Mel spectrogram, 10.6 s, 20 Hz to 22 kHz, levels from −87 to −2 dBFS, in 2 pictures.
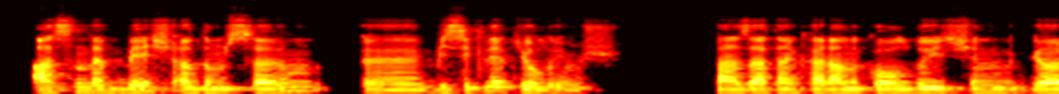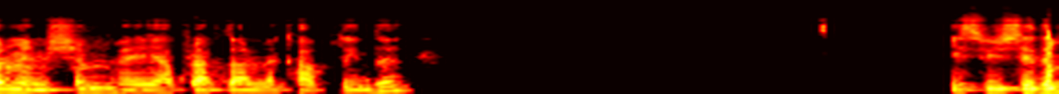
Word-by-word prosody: aslında 135 +3 +1
5 150 +1 +1
adım 140 -1 +2
sağım, 140 - +1 0.2
eee, 120 -1 -2
bisiklet 160 +7 -1
yoluymuş. 110 -6 -2 0.5
Ben 125 0 +5
zaten 130 +1 +3
karanlık 135 +1 +3
olduğu 135 +3 +3
için 145 -1 0
görmemişim 130 +2 +2
ve 115 0 -4
yapraklarla 115 +1 -2
kaplıydı. 120 - -5 2.7
İsviçre'de 140 +3 +2
135 Hz, 95 wpm, -23 LUFS, 120-145 Hz, 2.7 s, Ben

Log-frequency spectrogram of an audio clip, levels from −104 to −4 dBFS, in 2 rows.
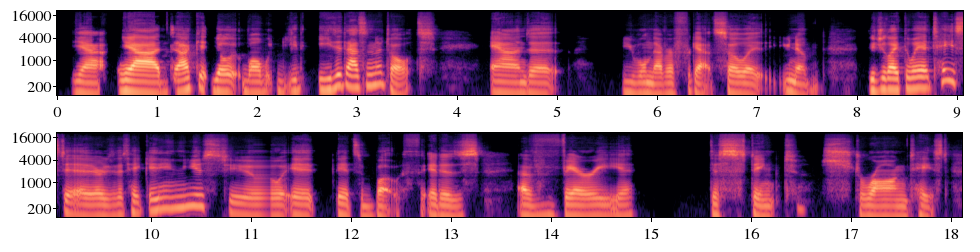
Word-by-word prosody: Yeah. 135 -2 +2 0.2
Yeah, 140 -3 +10
duck 155 +3 +4
it - - -1
you'll 145 -2 +2
well 140 -1 +2
w - - -11
you'd 155 +2 -9
eat 165 +3 -2
it 215 +1 0
as 195 0 +6
an 215 - -2
adult 235 -1 -3 0.5
and, 135 -1 0
uh, 130 -2 -1 0.7
you 135 -2 -8
will 130 0 -3
never 125 0 -1
forget, 135 +3 -3
so, 130 -2 +2
uh, 120 -2 -1 0.2
you 155 - -6
know, 125 -4 -1 0.6
did 155 0 0
you 170 - +1
like 165 -1 +7
the 180 - -3
way 185 +1 +5
it 185 0 0
tasted, 205 - -1
or 130 0 -1
did 125 +1 -9
it 135 - -6
take 155 -2 -7
getting 205 +5 -4
used 240 -2 -4
to? 130 -4 -5
It 130 -3 -3 0.2
it's 135 -4 -4
both, 115 0 -4 0.2
it 130 -1 -1
is 120 -1 0 0.4
a 130 - +1 0.3
very, 130 0 -1
uh, 130 +1 -6 0.8
distinct, 120 +9 -1 0.2
strong 120 -2 -1
taste. 115 +1 -8
135 Hz, 160 wpm, -24 LUFS, 125-155 Hz, 0.8 s, Yeah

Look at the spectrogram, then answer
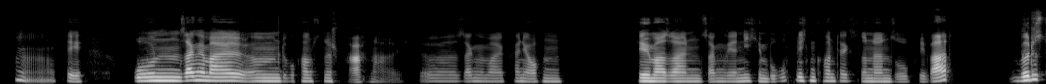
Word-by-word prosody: Hm, 190 -3 -9
okay. 145 -3 -7 0.5
Und 175 +1 +6
sagen 185 +2 +5
wir 190 - +6
mal, 170 -3 +5
ähm, 150 +1 0
du 145 - -14
bekommst 150 +1 -10
'ne 150 - -6
Sprachnachricht. - - -9
Äh, 145 0 -15
sagen 145 +1 -12
wir 145 - -11
mal, 140 0 -11
kann 150 +1 -12
ja 135 - -6
auch 135 +2 -9
'n 140 -2 -10 0.8
Thema 150 -2 +5
sein, 140 0 -2
sagen 135 +1 -9
wir, 140 0 -7
nicht 150 +1 -6
im 140 -2 -5
beruflichen 170 +5 -6
Kontext, 160 -2 -8
sondern 140 -1 -4
so 125 0 -13
privat. 130 0 +2 0.5
Würdest 190 - +3
150 Hz, 180 wpm, -21 LUFS, 140-165 Hz, 0.8 s, Und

